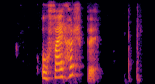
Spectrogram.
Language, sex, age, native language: Icelandic, female, 20-29, Icelandic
